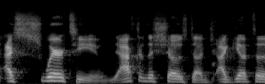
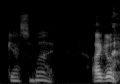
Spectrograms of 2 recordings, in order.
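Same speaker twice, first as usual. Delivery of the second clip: ordinary talk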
